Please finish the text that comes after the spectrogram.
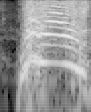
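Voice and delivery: long rising crowd roar, loud and high; crowd roaring whoa. Retold or imitated. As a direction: belt out a stadium "whoa" like a diesel engine. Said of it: "that diesel sound when he ran".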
